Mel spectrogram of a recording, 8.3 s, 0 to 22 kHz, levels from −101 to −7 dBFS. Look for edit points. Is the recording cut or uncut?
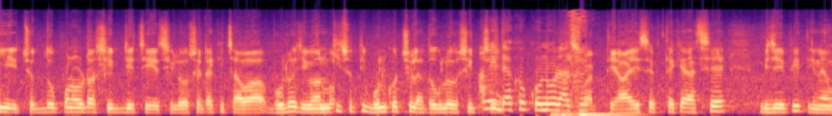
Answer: cut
